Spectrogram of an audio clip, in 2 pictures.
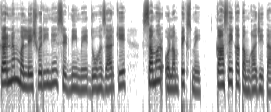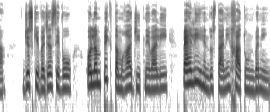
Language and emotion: Urdu, neutral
